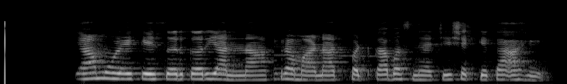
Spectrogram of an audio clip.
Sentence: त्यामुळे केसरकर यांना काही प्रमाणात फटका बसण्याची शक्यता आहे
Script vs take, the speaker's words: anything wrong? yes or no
yes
